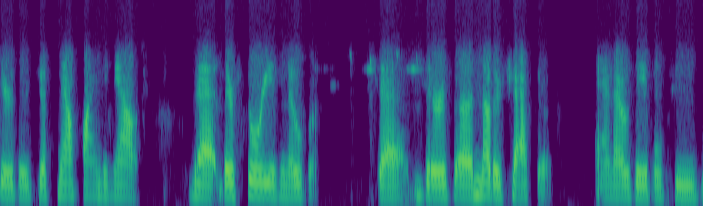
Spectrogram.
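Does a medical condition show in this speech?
No.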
